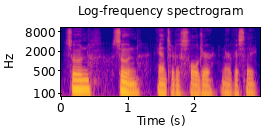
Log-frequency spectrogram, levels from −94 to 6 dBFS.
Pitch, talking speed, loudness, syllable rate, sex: 95 Hz, 120 wpm, -20 LUFS, 4.9 syllables/s, male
